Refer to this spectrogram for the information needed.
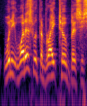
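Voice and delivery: usual speaking voice

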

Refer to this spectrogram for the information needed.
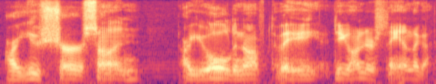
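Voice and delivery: questioning pastor. Acted. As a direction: quiz a child in a low pastor voice. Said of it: "brings you to the pastor".

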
